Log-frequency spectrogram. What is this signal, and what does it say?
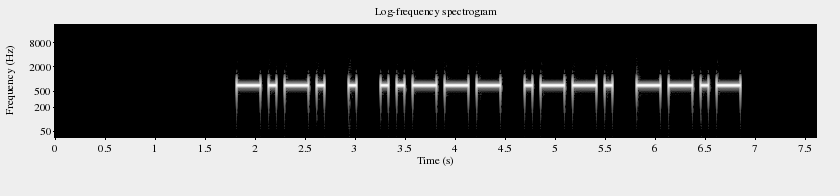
Morse code, heard as a keyed tone, about 15 wpm, 700 Hz. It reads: CE2PQ
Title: DXCC-100 Call Signs - 5 Characters - Repeated 2x - 15wpm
